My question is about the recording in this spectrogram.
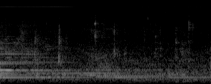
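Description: The last strummed chord of a small ukulele-sized string instrument ringing out and slowly fading at the end of a song, with a few faint clicks.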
